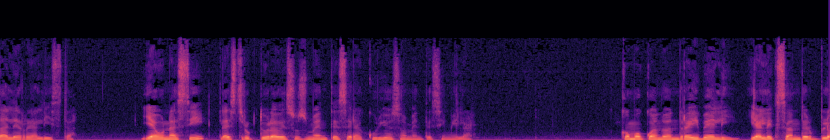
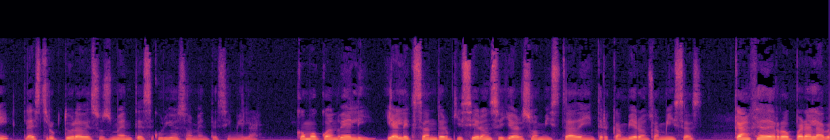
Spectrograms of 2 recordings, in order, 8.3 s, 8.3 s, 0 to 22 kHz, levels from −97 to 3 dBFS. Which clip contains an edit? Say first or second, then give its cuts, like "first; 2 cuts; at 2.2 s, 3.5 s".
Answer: second; 6 cuts; at 1.5 s, 2.9 s, 3.4 s, 4.5 s, 6.5 s, 7.3 s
